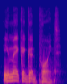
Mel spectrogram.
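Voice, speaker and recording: An actor playing a stern, formal young official in a video game, speaking in a measured, deadpan, dryly earnest way. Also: male voice, on the low side, a little hiss or hum. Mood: calm, agreeable.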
